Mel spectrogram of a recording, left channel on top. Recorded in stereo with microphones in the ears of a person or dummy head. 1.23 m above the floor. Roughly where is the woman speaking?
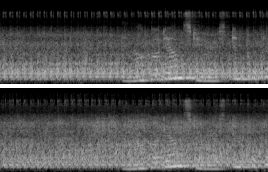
Centre.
